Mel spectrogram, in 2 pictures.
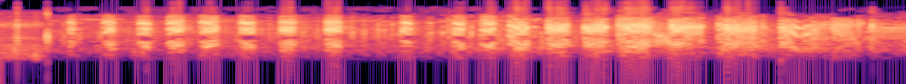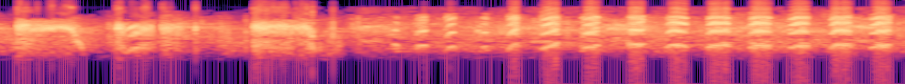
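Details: Lure call for attracting swiftlets: high, crackling chatter that swells into a dense buzzy burst mid-way, then breaks into separate sharp clicking chirps.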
